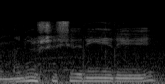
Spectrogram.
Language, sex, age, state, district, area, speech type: Sanskrit, male, 30-45, Kerala, Kannur, rural, spontaneous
